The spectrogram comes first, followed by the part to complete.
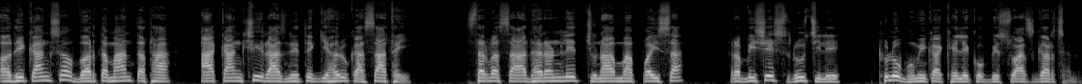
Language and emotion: Nepali, neutral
